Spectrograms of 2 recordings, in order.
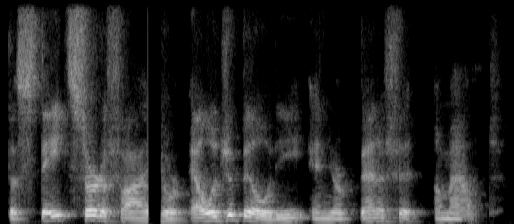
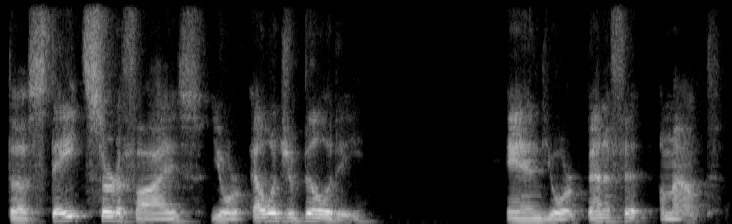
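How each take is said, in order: First: It is said at normal speed. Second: It is said slowly.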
